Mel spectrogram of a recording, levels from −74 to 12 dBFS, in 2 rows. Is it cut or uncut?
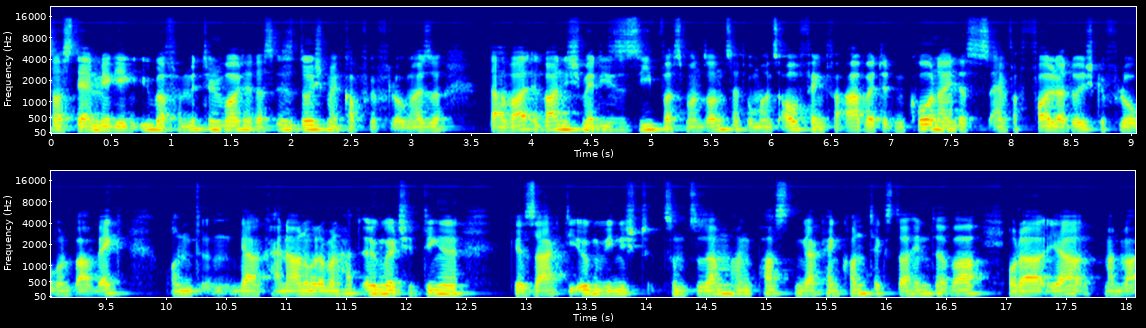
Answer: cut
